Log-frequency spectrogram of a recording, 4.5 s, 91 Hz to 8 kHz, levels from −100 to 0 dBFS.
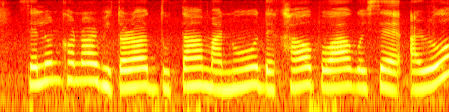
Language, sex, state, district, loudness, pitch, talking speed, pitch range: Assamese, female, Assam, Kamrup Metropolitan, -15 LUFS, 255 Hz, 105 wpm, 240-275 Hz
